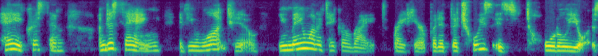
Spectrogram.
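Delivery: sweet, gentle, kindly little voice, no pressure. Acting out a voice that suggests taking a turn, soft sweet whisper. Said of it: "it's such a little whisper".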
